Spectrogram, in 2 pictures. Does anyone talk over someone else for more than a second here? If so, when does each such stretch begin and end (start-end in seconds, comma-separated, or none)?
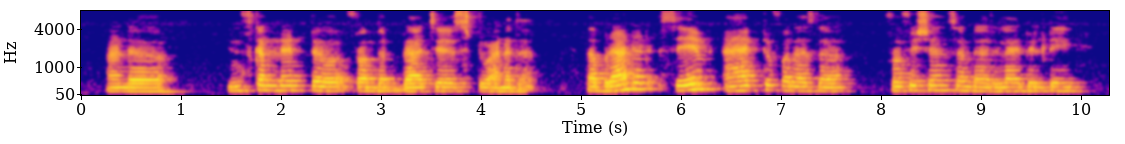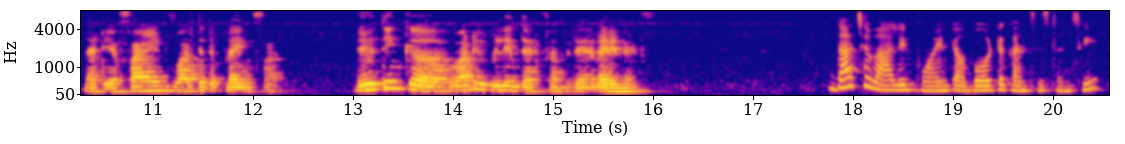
none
